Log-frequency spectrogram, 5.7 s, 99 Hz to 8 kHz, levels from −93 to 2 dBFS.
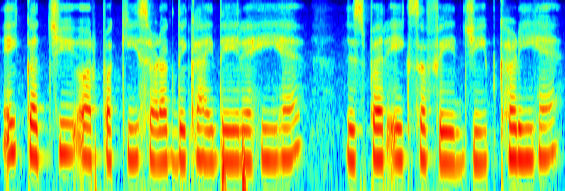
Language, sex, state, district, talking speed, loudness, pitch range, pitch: Hindi, female, Uttar Pradesh, Lalitpur, 170 wpm, -16 LUFS, 205-220 Hz, 210 Hz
